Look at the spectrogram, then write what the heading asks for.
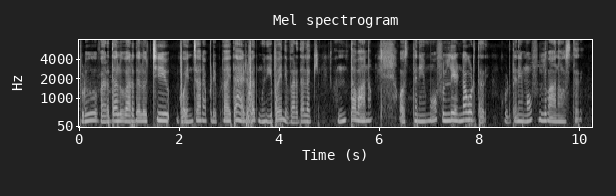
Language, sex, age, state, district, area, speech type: Telugu, female, 18-30, Telangana, Siddipet, rural, spontaneous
